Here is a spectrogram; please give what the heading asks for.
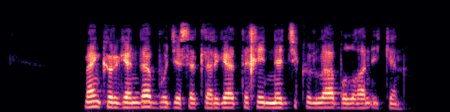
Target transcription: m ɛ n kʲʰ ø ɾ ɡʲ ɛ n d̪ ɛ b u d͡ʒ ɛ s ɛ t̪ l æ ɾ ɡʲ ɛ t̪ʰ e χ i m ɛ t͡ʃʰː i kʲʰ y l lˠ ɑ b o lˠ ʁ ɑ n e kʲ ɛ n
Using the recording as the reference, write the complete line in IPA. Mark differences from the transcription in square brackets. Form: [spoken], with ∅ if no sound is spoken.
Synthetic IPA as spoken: m ɛ n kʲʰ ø ɾ ɡʲ ɛ n d̪ ɛ b u d͡ʒ ɛ s ɛ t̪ l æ ɾ ɡʲ ɛ t̪ʰ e χ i [n] ɛ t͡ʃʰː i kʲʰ y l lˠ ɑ b o lˠ ʁ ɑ n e kʲ ɛ n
